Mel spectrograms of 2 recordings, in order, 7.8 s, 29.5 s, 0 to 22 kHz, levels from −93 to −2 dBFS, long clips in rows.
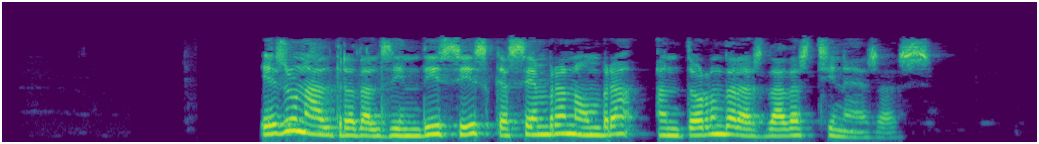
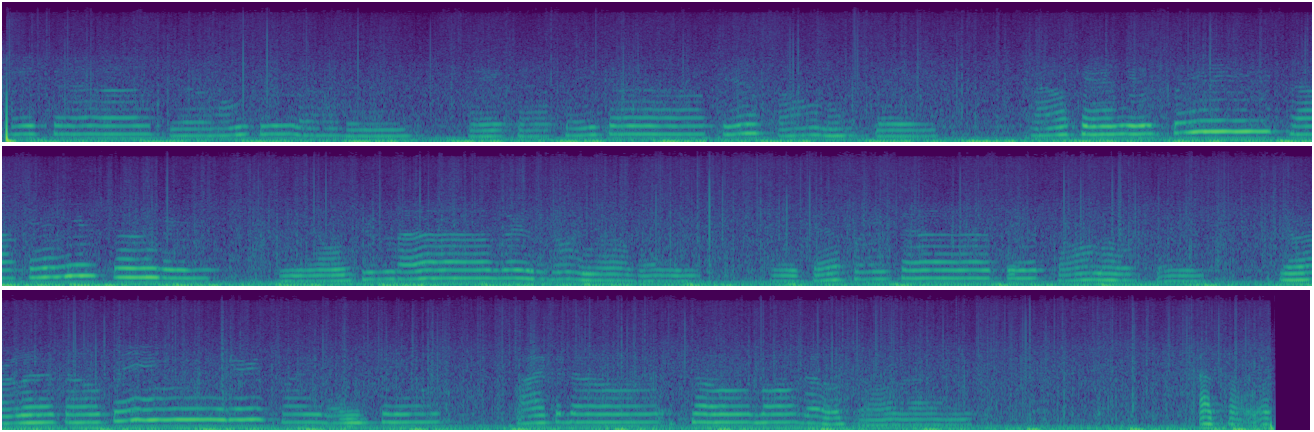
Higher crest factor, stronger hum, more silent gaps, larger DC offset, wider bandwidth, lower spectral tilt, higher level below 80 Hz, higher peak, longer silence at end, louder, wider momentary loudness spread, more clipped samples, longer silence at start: second, 14 dB vs 28 dB; neither; neither; neither; second, 8 kHz vs 17 kHz; second, -4 dB/octave vs -6.5 dB/octave; second, -56 dBFS vs -38 dBFS; first, -2 dBFS vs -8 dBFS; first, 0.8 s vs 0.25 s; first, -14 LUFS vs -37 LUFS; second, 8 LU vs 11 LU; neither; first, 1.95 s vs 0 s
